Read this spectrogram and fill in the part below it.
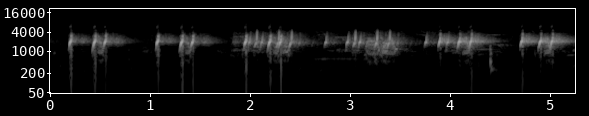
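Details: Male common quail giving clipped triple-note phrases, three quick ticking notes per burst, repeated about every second with short silences between. A few softer, blurred notes fill one of the gaps.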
